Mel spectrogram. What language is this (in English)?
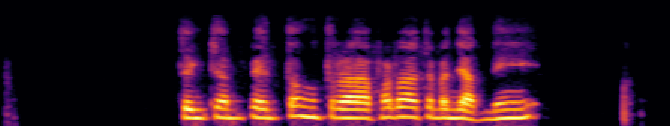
Thai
